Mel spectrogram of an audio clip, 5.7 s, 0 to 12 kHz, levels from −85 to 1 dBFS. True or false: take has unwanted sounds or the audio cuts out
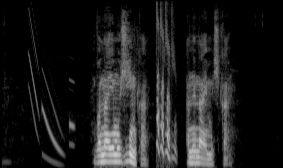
true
